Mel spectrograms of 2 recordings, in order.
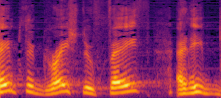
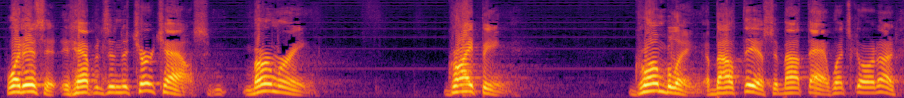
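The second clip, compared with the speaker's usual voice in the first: ordinary talk, nothing marked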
